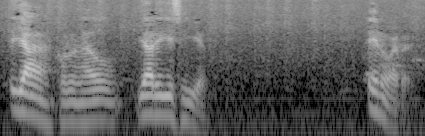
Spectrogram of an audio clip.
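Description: An actor playing a flustered, evasive army captain in a radio play, hesitant and stumbling. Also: male voice, mid-range voice, expressive, unhurried, a little hiss or hum, close to an everyday voice.

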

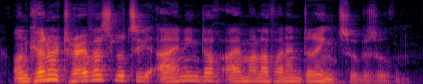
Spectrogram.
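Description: An actor playing a polite, persistent insurance investigator in a German radio crime play, questioning courteously and deliberately. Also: male voice, on the high side, big pitch swings, fairly bright tone. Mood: courteous, probing.

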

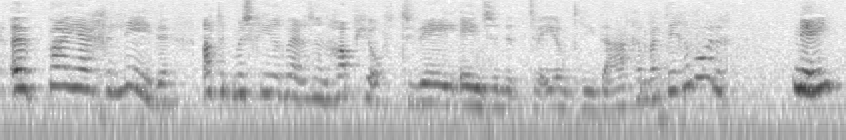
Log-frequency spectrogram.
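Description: Een vrouw die in een hoorspel een quasi-bescheiden, vleierige kok speelt die aarzelend een tafelrede houdt. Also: female voice, a little high, sing-song, normal speed, slight background noise. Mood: ingratiating, nervous. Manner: hesitant, self-effacing, ingratiating. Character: falsely modest, wheedling cook pleading before diners. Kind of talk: Dutch radio play acting, speech-making.

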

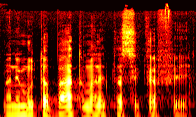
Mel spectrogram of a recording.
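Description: A male actor as the grave narrator of a literary radio play, speaking in a measured, unhurried way. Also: extremely low pitch, expressive, gravelly, darkish tone, big-room sound, heavily acted.

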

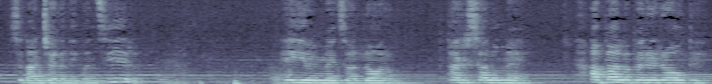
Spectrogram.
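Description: An actress playing a tormented, eccentric Neapolitan outcast haunted by spirits, in a theatrical monologue with a Neapolitan accent and incantatory, deliberate repetitions. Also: female voice, mid-range voice, close to an everyday voice. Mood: brooding, weary. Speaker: stage actress. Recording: echoey theatre audio, distant, music behind.

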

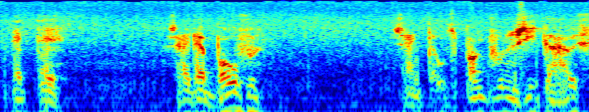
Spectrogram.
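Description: Gruff scheming husband, muffled old radio. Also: male voice, low-pitched, steady tone, a little slow, fairly bright tone. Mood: know-all. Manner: colloquial, blustering, evasive. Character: gruff working-class husband, war veteran, scheming and self-excusing. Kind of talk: Dutch radio play acting. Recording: dull, noisy old radio recording.

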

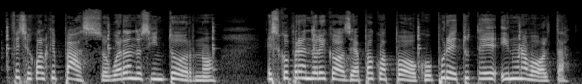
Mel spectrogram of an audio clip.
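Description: Casting: female radio drama narrator, highish voice, literary storytelling delivery, noisy clicky recording. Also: moderate pace. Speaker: actor reading in a radio play. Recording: clear background noise with clicks.

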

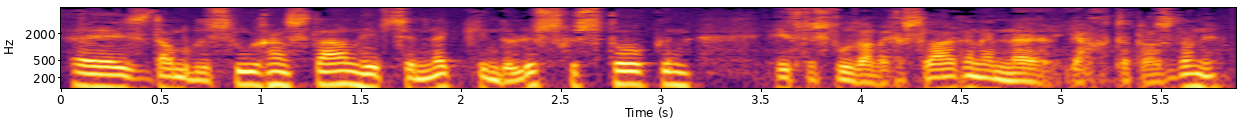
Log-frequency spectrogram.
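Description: An unhurried Flemish crime scene officer in a television drama. His voice is lowish and dark, his delivery dry and matter-of-fact. The recording is slightly muffled. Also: expressive, slightly rough. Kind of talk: naturalistic TV crime drama acting.

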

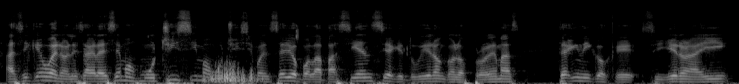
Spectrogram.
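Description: A man's voice: medium pitch, brisk, a little hiss or hum. A man with a Rioplatense Argentine accent hosting a live radio show in a casual, informal, grateful way.

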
